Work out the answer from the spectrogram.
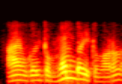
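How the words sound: The stress falls on the word Mumbai. The destination is this city, not another one. "when I lay stress on Mumbai"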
